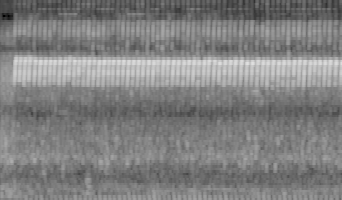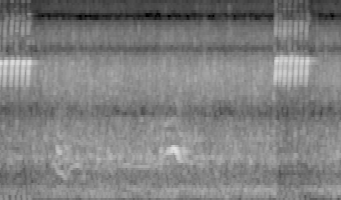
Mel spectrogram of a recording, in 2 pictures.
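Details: Songbird singing in a training recording meant for young champion birds: a very long, rapid, mechanical-sounding high trill of over five seconds, a pause with a faint low sound, then the trill returns briefly.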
